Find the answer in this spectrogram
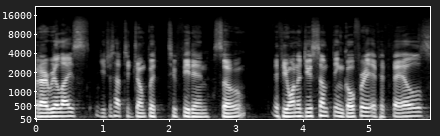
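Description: An ordinary speaking voice from a man with an American accent, medium pitch, fairly even intonation and moderate pace, dry and close with no echo. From El Paso, Texas. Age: young. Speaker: army national guard officer, clothing entrepreneur. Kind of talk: casual interview.

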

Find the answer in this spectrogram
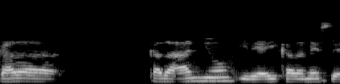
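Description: Medium-pitched male speech at a very slow pace. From California, US. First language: English (speaking Spanish). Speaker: business executive. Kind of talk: interview.

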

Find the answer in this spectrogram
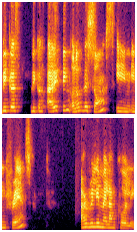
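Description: Speaking at a moderate pace with lively intonation, a woman with a Spanish accent has a high pitch. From Spain. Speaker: dancer and actor. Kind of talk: interview.

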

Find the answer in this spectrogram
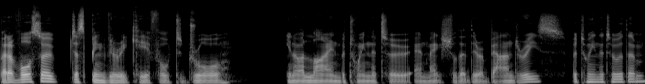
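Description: Very fast, lively speech in a New Zealand accent, with a dry, close sound with no echo and a very clean recording, silent background. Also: man, very deep, low pitch for a man. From New Zealand, Lower Hutt. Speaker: poet. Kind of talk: interview conversation. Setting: studio.

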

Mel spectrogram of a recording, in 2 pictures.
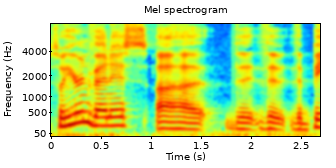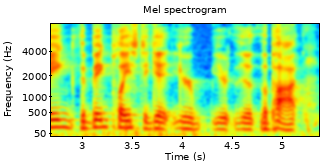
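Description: Here a man talks in a plain, everyday voice with medium pitch and ordinary pitch variation. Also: fairly slow pace. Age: 50s. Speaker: podcast host. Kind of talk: casual interview.

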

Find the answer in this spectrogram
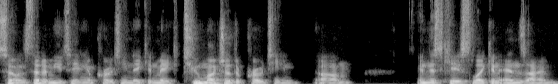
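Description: A plain, everyday voice comes from a man with an American accent and a fairly low pitch. He talks at a fairly quick pace with fairly even intonation over a quiet background. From US Northeast, Western Massachusetts. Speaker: cancer researcher. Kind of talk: casual interview.

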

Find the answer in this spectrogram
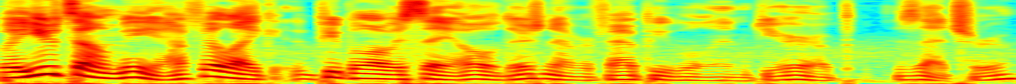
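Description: Over noticeable background noise, a man talks at a fairly quick pace in a fairly low voice with lively intonation. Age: 20s. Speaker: podcast co-host. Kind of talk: casual chat. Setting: back porch. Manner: laid-back.

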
